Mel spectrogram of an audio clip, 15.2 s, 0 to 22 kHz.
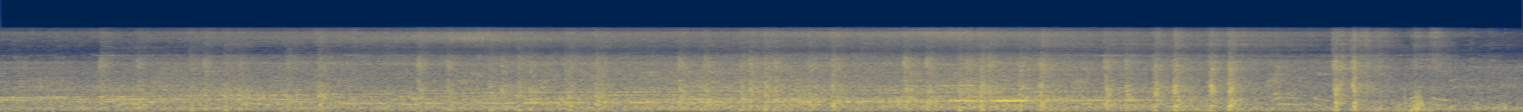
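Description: JR West 117 series electric train pulling away from the platform. Its traction motors hum with several tones that climb in pitch as it accelerates. Wheel clicks over the rail joints grow more frequent and louder through the second half, peaking near the end as the last cars pass.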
